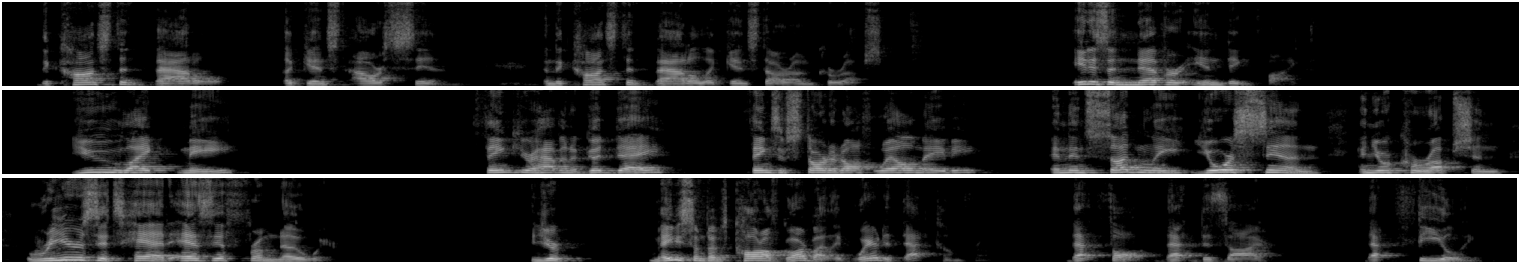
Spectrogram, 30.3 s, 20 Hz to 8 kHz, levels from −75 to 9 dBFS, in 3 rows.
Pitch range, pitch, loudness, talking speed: 155-190 Hz, 175 Hz, -24 LUFS, 140 wpm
